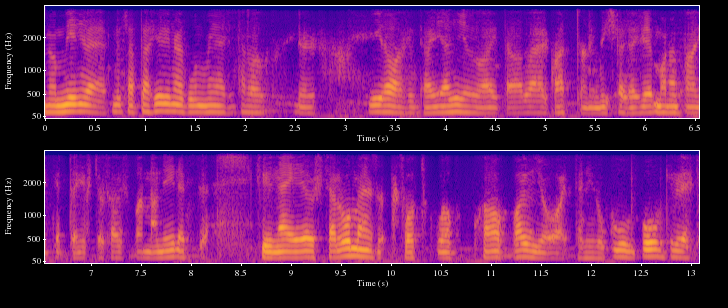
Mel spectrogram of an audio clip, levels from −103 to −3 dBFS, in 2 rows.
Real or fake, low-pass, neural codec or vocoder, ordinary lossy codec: fake; 3.6 kHz; codec, 16 kHz, 1 kbps, X-Codec, HuBERT features, trained on general audio; none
